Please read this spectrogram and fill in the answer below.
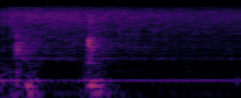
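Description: Two short, dull knocks in the first second, then a steady low electrical hum.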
